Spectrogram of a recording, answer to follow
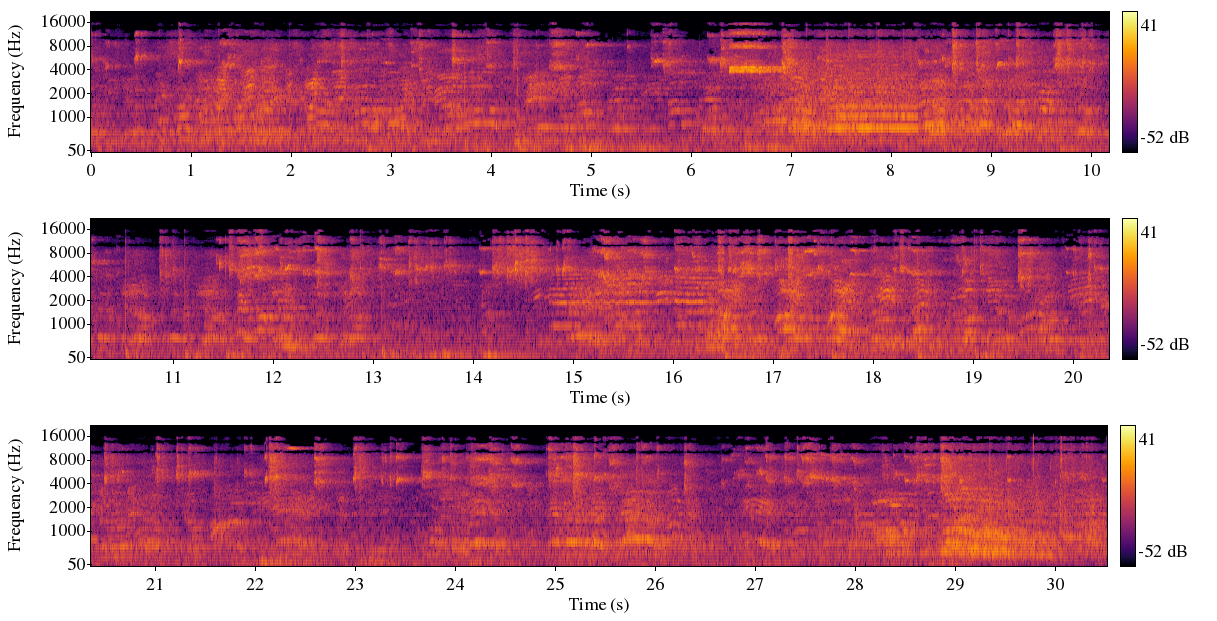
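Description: Live game sound in a large gym: a basketball dribbling on the hardwood court, with the voices of players and spectators throughout.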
